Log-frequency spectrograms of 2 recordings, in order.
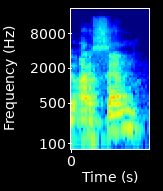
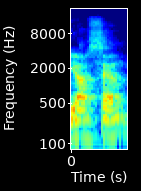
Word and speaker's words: Arsène: Then also to pronounce it, it's gonna be Arsen Kazaryan.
